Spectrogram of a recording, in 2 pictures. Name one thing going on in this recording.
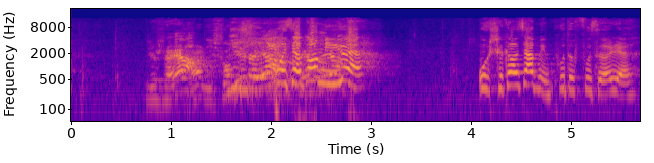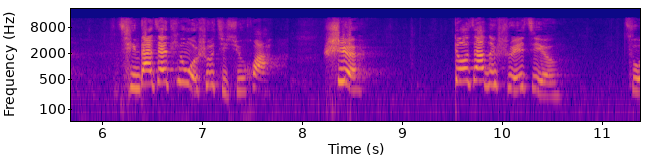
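A young woman speaks out in a raised voice to a crowd.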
